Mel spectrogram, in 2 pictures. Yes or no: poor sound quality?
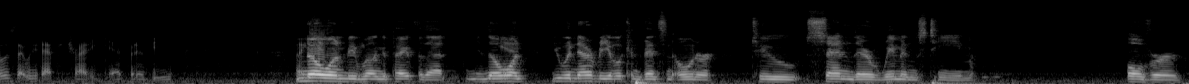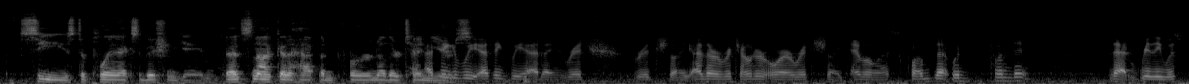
yes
